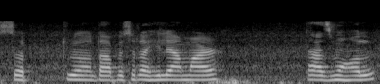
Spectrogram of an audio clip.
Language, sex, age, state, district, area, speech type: Assamese, female, 45-60, Assam, Jorhat, urban, spontaneous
